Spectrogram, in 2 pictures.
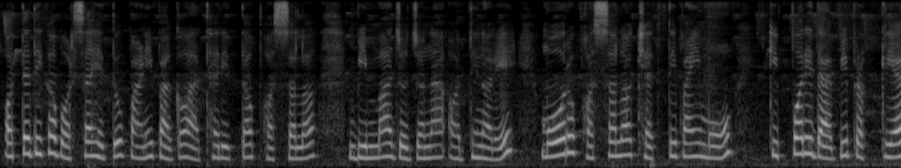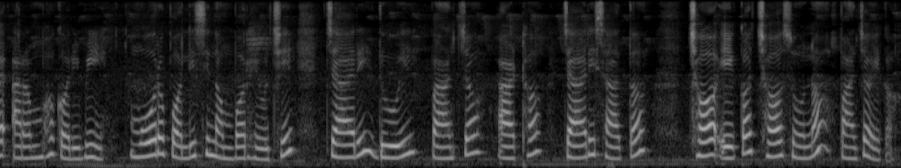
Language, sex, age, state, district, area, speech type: Odia, female, 18-30, Odisha, Sundergarh, urban, read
